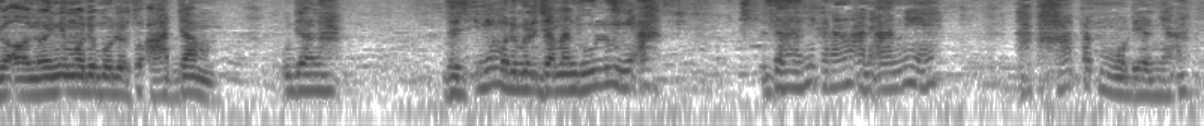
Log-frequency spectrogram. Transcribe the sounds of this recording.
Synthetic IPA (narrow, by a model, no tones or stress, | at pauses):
ɡaʔonɔinimodɛlmodɛlt̪uʔadam | udahlah | d͡ʒaiinimodɛlmolɛld͡ʒamanduluiniʔah | zalaɲakadaŋananɛʔanɛʔ | t̪apḁhapat̪modɛlɲaʔah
